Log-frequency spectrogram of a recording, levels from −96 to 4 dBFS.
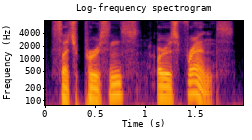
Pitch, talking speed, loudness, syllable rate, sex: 105 Hz, 150 wpm, -17 LUFS, 4.2 syllables/s, male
